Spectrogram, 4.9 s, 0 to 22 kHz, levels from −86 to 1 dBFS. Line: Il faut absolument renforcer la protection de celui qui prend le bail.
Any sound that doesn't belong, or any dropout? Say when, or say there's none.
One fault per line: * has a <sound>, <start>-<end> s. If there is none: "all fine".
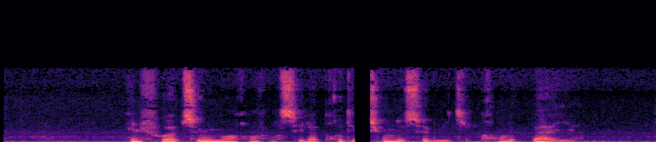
* has a dropout, 2.7-2.8 s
